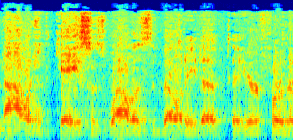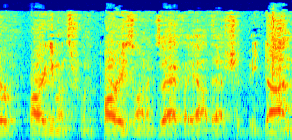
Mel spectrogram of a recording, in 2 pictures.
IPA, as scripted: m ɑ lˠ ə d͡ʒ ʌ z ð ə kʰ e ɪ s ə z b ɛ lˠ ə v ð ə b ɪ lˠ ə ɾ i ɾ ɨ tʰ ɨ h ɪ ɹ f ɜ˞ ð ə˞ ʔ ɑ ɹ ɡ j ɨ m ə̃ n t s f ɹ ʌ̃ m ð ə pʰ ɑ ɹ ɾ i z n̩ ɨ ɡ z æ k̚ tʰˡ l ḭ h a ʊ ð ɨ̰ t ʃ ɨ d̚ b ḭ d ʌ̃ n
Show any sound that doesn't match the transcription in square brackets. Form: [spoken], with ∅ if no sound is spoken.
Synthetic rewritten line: [n] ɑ lˠ ə d͡ʒ ʌ [v] ð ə kʰ e ɪ s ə z [w] ɛ lˠ ə [z] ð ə b ɪ lˠ ə ɾ i ɾ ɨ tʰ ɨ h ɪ ɹ f ɜ˞ ð ə˞ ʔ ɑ ɹ ɡ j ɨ m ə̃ n t s f ɹ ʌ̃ m ð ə pʰ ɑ ɹ ɾ i z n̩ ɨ ɡ z æ k̚ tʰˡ l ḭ h a ʊ ð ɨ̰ t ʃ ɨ d̚ b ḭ d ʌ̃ n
